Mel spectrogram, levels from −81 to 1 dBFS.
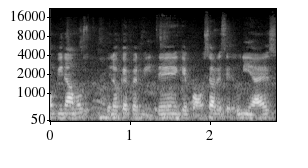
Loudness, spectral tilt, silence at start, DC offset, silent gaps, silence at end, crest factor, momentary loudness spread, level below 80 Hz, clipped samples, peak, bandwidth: -17 LUFS; -5.5 dB/octave; 0 s; under 0.1%; none; 0 s; 16 dB; 6 LU; -48 dBFS; under 0.1%; 0 dBFS; 17 kHz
